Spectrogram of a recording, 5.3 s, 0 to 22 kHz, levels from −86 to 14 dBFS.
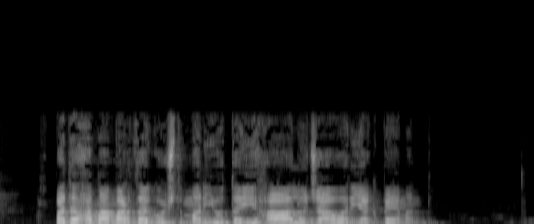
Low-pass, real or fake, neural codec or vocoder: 10.8 kHz; real; none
